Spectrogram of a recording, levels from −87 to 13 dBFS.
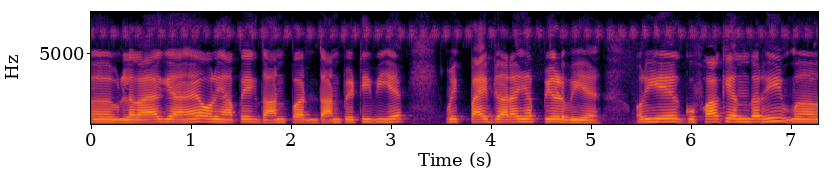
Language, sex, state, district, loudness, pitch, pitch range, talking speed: Hindi, female, Punjab, Pathankot, -16 LUFS, 185 Hz, 175-195 Hz, 215 wpm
